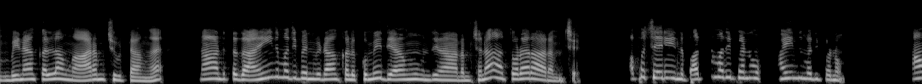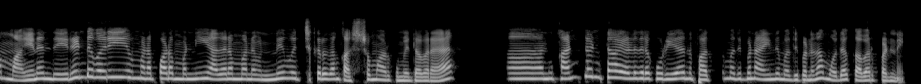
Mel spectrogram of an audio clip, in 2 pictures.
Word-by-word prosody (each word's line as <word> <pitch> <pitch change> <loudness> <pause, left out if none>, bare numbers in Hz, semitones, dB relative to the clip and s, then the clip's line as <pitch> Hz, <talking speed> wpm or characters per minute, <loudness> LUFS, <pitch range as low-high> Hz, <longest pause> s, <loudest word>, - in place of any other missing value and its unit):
வினாக்கள்லாம் 240 +2 +2
அவங்க 195 -5 0
ஆரம்பிச்சு 230 +1 +1
விட்டாங்க. 175 -3 -2 0.5
நான் 255 +2 +2
அடுத்தது 240 -2 0 0.2
5 320 +5 -2
மதிப்பெண் 275 -4 +1
வினாக்களுக்குமே 235 +1 +1
தினமும் 230 +1 +2
வந்து 215 +1 -1
நான் 200 -1 +1
ஆரம்பிச்சேனா, 210 - -1 0.2
தொடர 260 +2 +2
ஆரம்பிச்சேன். 175 -1 -6 0.5
அப்போ 345 - -6
சரி 300 -1 -1
இந்த 245 - +1
10 245 +7 -4
மதிப்பெண்ணும், 300 -3 -2 0.3
5 290 0 -2
மதிப்பெண்ணும், 220 -5 -3 0.7
ஆமா 255 -8 +1
ஏன்னா 245 +4 +3
இந்த 245 -1 +2
2 320 +6 +1
வரி 325 +1 +2 0.3
மனப்பாடம் 265 -1 +1
பண்ணி 250 +2 +2
அத 240 +1 +1
நம்ம 245 -1 +2 0.2
நினைவு 270 +5 +1
வச்சுக்கிறது 250 0 -1
தான் 245 -2 -2
கஷ்டமா 225 +5 0
இருக்குமே 180 -3 -1
தவிர, 170 -1 +1 0.8
ஆ - - -2 0.5
கன்டென்ட்டா 320 +3 0
எழுதறக்கூடிய 265 -2 +1
அந்த 260 -2 -2
10 220 +2 -3
மதிப்பெண்ணு, 255 0 0
5 235 +1 +2
மதிப்பெண்ண 210 +2 0
தான் 275 -3 +1
மொத 215 +4 0
கவர் 190 +1 -1
பண்ணேன். 170 -3 -3
245 Hz, 160 wpm, -23 LUFS, 215-270 Hz, 0.8 s, ஏன்னா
